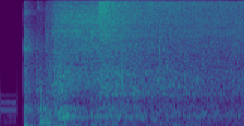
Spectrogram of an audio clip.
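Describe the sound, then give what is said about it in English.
A tap is turned on abruptly and water runs in a steady, bright, fairly loud rush, continuing without pause to the end. “The water feels so good.”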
